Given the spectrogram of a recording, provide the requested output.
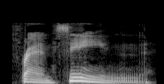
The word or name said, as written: francine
